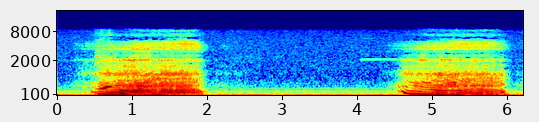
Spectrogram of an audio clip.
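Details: Two long, rough, rattling snores about four seconds apart over a steady room hum, recorded during sleep on 2025/03/13: snoring.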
